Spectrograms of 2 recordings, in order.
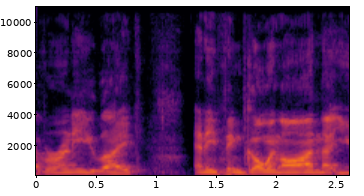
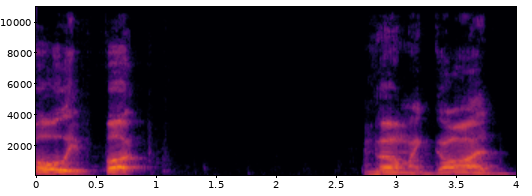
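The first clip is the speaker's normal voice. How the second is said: slow, choked-up, choking exclamation. Streamer greeting viewers right after inhaling a drink of water; choking on water. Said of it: "I just inhaled my water".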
